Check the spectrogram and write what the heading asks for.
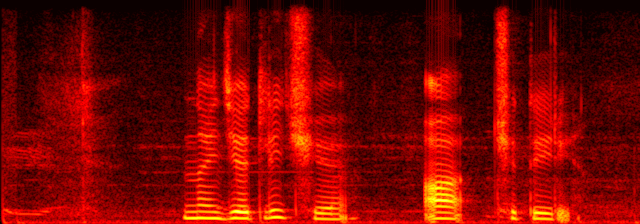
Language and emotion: Russian, neutral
